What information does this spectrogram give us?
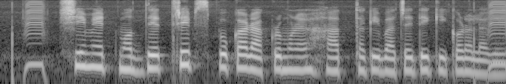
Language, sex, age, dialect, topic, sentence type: Bengali, female, 25-30, Rajbangshi, agriculture, question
